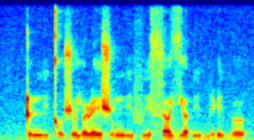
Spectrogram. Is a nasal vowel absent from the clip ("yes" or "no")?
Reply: yes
